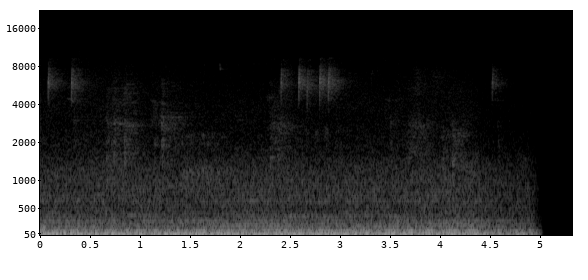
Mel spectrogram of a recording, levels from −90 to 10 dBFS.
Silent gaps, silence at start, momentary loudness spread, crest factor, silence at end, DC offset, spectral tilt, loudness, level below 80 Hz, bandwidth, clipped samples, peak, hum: none; 0 s; 7 LU; 10 dB; 0.3 s; under 0.1%; -6 dB/octave; -44 LUFS; -38 dBFS; 8.4 kHz; under 0.1%; -26 dBFS; none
